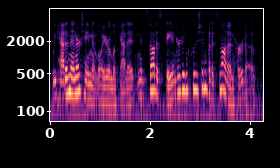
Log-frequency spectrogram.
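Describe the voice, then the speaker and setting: A woman's voice: lowish voice, expressive, quick pace, a little hiss or hum, close to an everyday voice. A woman with a cold voicing an anxious, stubborn jilted bride in a romance novel reading. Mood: frustrated. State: congested with a cold.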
